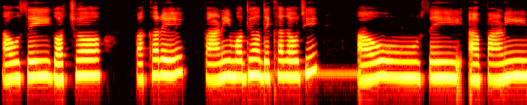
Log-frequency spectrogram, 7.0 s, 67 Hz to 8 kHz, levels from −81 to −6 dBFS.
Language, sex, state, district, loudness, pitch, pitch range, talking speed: Odia, female, Odisha, Nuapada, -17 LUFS, 245 Hz, 230-260 Hz, 95 wpm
